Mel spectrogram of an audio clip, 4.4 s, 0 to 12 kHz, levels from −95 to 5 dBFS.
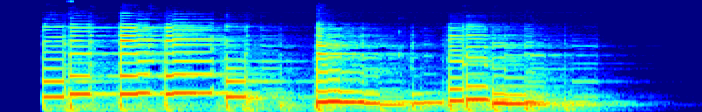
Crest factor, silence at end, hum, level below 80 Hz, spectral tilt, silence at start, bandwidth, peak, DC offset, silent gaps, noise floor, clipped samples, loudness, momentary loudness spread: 16 dB; 0.65 s; none; -44 dBFS; -7 dB/octave; 0.25 s; 7.6 kHz; -2 dBFS; under 0.1%; none; -60 dBFS; under 0.1%; -18 LUFS; 10 LU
